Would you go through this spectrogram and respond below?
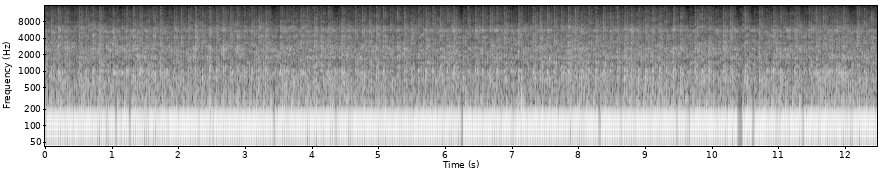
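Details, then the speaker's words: Triumph Trident T150 triple, first start, choke open, idle screw being wound up, carbs not yet set: steady low thrumming idle held fast with slight dips; owner notes the recording sounds stranger than in real life. "It is getting closer to the point where it can tick over, so I'll wind it up a little bit more and then warm it up and start to adjust the carbs, I think."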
